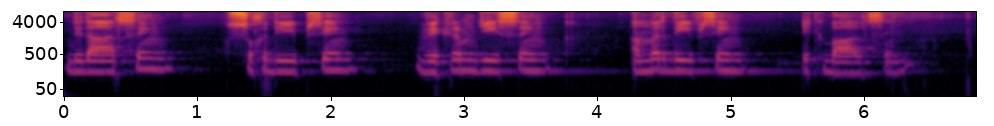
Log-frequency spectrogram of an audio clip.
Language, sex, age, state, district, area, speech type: Punjabi, male, 18-30, Punjab, Gurdaspur, rural, spontaneous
